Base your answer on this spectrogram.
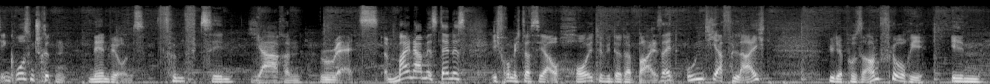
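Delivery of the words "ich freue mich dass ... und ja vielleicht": ordinary talk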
